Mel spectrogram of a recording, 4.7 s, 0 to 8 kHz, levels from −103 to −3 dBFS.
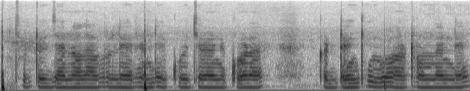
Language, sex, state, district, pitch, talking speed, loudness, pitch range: Telugu, male, Andhra Pradesh, Manyam, 130 Hz, 130 wpm, -25 LUFS, 130-135 Hz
